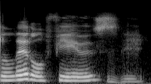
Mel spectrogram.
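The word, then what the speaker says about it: Littelfuse: people that recognized and they tell me it's pronounced little fuse and that they recognize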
